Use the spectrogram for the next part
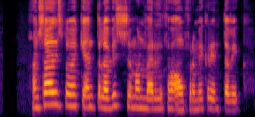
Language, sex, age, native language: Icelandic, female, 30-39, Icelandic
